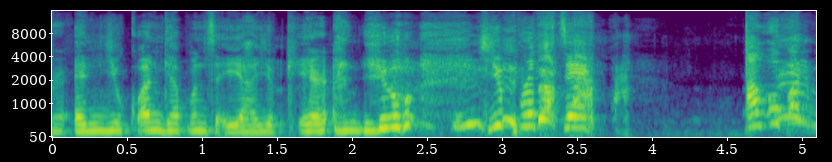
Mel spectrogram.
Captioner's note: chuckles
